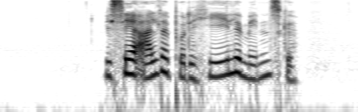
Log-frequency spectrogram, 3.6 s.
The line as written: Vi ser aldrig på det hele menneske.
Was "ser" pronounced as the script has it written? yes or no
yes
